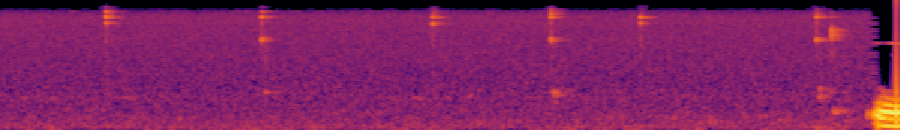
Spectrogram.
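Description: Faint, sharp clicks, about one a second and unevenly spaced, in an otherwise quiet room. A voice begins right at the end.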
